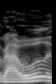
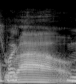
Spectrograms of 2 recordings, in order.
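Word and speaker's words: Raoul: Yeah, you actually pronounce it Raul. Raul is the Spanish pronunciation. We're in France, so it's Raul.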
